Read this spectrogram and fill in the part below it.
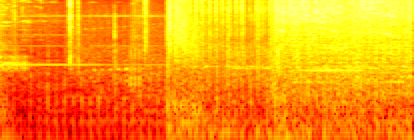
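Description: A helicopter's rotor thumps loudly nearby.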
